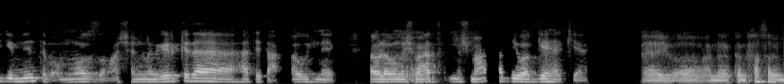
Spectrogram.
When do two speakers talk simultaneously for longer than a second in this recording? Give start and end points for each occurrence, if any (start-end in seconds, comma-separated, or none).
none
